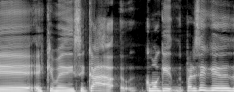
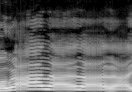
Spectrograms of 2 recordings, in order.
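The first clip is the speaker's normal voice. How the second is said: high, mock-exasperated cry; exasperated outburst; 8 semitones higher, much slower than usual. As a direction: let out a hammed-up huff. Mom's exasperated outburst retold. (arrebato de fastidio exagerado, agudo)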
